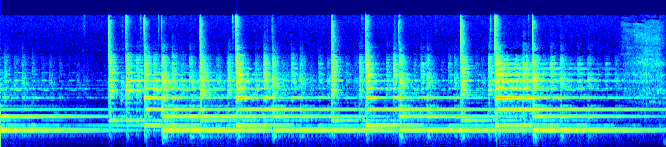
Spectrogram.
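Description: Squier Stratocaster electric guitar playing ringing natural harmonics, picked in a repeating pattern. Each note rings on and overlaps the next.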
